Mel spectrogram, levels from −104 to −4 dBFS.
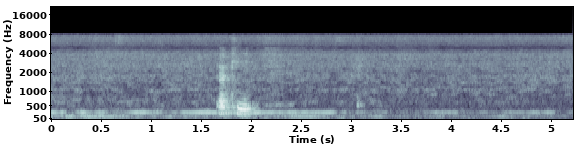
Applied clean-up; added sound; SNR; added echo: none; none; none; none.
